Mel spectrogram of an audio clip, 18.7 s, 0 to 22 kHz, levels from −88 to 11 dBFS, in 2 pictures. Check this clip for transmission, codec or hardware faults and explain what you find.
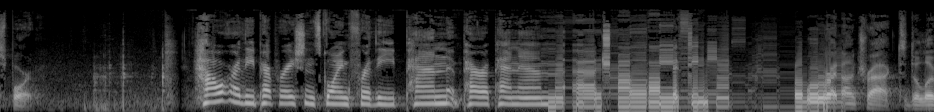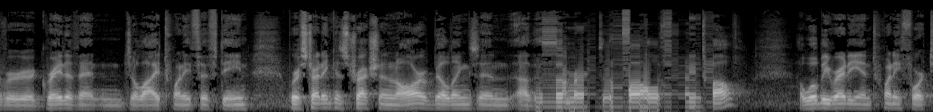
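Two bursts of robotic sound from repeated short buffers occur, at 5.49 to 8.46 s and again at 14.70 to 16.47 s. The likely cause is audio arriving too seldom, so the playback side keeps re-sending its last fragment of about 7.5 ms for most of each stretch while the real signal is skipped. That loop stamps a fixed 133 Hz pitch onto the audio, turning it into a stiff metallic buzz that only loosely tracks the underlying sound.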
